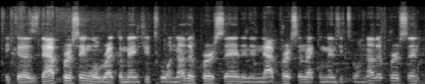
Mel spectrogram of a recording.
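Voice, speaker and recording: A man in his forties chats as a guest in a loose, easygoing way, his thoughts often coming out in starts and stops. His voice is on the low side, with soft music faintly behind him. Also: quick pace. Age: 40s. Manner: relaxed, many fillers and restarts. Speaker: guest reseller. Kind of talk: casual chat.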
